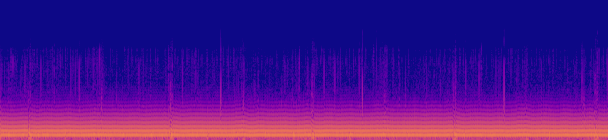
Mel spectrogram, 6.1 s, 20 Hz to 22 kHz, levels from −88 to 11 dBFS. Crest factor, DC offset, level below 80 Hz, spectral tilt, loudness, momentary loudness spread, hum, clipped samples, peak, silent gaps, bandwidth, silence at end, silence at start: 10 dB; under 0.1%; -42 dBFS; -13 dB/octave; -23 LUFS; 0 LU; none; under 0.1%; -12 dBFS; none; 2.1 kHz; 0 s; 0 s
